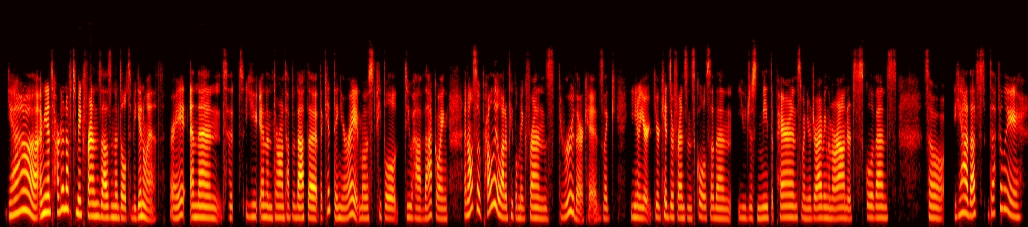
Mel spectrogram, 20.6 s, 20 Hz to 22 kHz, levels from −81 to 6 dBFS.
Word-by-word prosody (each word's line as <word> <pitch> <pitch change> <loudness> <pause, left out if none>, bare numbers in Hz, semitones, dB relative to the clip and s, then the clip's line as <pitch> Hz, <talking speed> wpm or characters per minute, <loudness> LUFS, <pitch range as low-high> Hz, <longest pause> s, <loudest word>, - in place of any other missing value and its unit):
Yeah, 270 - +4
I 220 - +4
mean, 275 +3 +7
it's 290 - +3
hard 280 - +1
enough 345 -2 +3
to 290 - -4
make 250 -1 +6
friends 220 -1 +5
as 195 -1 +3
an 200 - -5
adult 190 -2 -2
to - - -12
begin 205 +4 +1
with, - - -3 0.3
right, 195 +7 0
and 200 0 +4
then 190 -2 +3
to 195 -1 -10
t - - -12
you 210 0 -7
and 205 0 -1
then 195 -1 -3
throw 195 0 -1
on 190 - -2
top 200 0 -8
of 195 - -11
that 190 0 +5
the 185 -3 +3
the 190 - -8
kid 325 - -7
thing, 190 0 -5
you're 180 -1 -7
right. 250 0 +4
Most 180 0 -4
people 185 -5 -4 0.2
do 200 -1 -7
have 180 -3 -4
that 230 +6 -1
going 175 -2 -2 0.3
and 230 - -1
also, 340 +1 +1
probably 310 - +1
a - - +2
lot 195 -4 +3
of 190 - -3
people 210 -4 -11
make 180 -1 -8
friends 180 -3 -2
through 245 +9 -3
their - - -2
kids, 185 - -5
like, 180 0 -9 0.3
you 200 -1 -6
know, 195 - +1
your 185 -1 +4
your 195 -1 -2
kids 205 0 -2
are 195 - -2
friends 185 -1 -2
in 180 - -11
school, 190 +1 -7
so, 185 0 -5
then 175 -2 -4
you 185 -1 -14
just 185 0 -3
meet 185 +1 -6
the - - -11
parents 195 -1 +2
when 185 -1 -9
you're 175 0 -9
driving 185 +1 0
them 180 -1 -6
around 180 +1 +3
or - - -2
to 180 - -14
school 200 -1 -7
events. 190 0 -3 0.5
So, 190 -4 -5 0.2
yeah, 260 +6 +2
that's 240 +2 0
definitely 260 - -1
195 Hz, 240 wpm, -22 LUFS, 185-220 Hz, 0.5 s, mean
